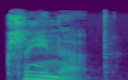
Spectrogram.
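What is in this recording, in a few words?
"cleanup", English, uk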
